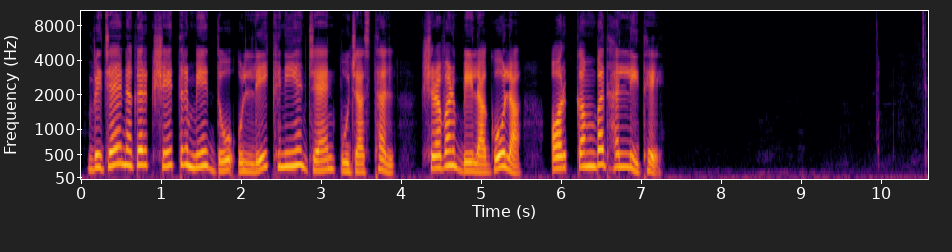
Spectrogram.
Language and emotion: Hindi, neutral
